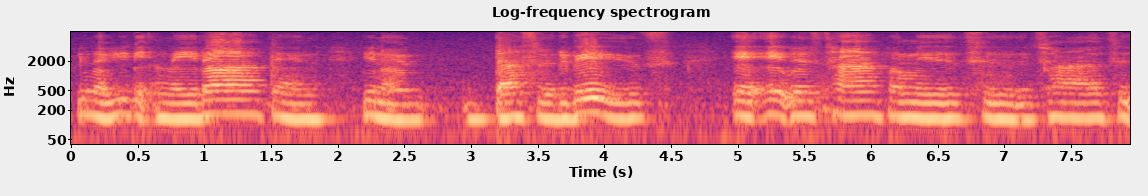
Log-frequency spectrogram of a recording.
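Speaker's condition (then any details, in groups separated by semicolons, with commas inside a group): Cerebral palsy; from birth, left leg affected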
